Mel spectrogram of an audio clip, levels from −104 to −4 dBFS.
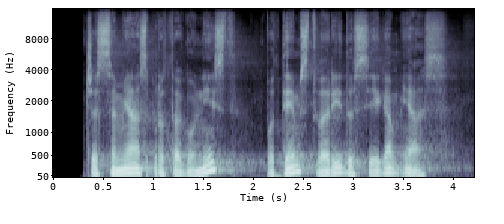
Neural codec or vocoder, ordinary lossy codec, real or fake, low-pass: none; none; real; 14.4 kHz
